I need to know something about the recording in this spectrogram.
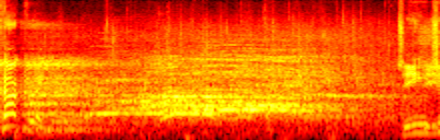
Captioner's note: audience cheering and applauding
